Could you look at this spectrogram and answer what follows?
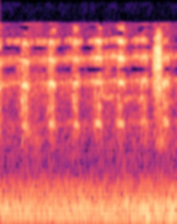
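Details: Blacksmith lapwings call in the evening at a dam, with water thick-knees also calling, giving sharp, metallic clinks, about four a second, like a hammer tapping an anvil, over a low rumble of engine and a cool southerly wind.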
